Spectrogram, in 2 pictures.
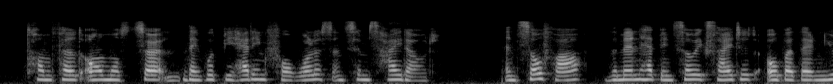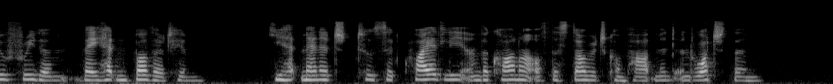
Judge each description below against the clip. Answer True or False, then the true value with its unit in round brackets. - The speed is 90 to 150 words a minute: False (170 wpm)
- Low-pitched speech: False (210 Hz)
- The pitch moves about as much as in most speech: False (2.0 semitones)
